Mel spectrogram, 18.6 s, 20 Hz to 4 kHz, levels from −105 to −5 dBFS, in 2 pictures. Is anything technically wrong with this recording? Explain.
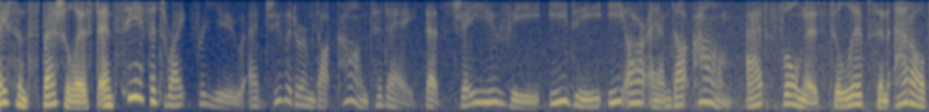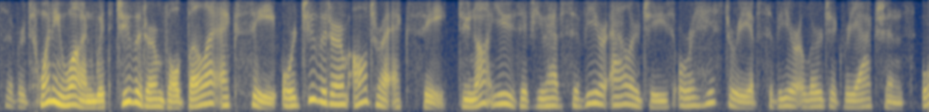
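Yes. From 1.63 s to 9.3 s, just after "specialist and see if", the sound gets louder over several seconds, with the room noise swelling along with the speech. This is automatic gain rising. The level at the microphone dropped by about 17 dB, probably as the talker moved back around 1.5 s. The gain control responded by slowly adding about 13 dB, so the background is lifted by the same amount as the speech.

From 9.58 s to 17.39 s the opposite happens. The speech starts loud and then sinks gradually, and the room noise sinks with it. This is automatic gain falling. The talker appears to come closer around 9.5 s, and the gain control reacts to the louder input by easing its gain down by about 10 dB over several seconds. The background drops by the same amount as the speech, which gives the steady fade away. The audio also passes through a G.711 mu-law call path, and nothing above 4 kHz survives it.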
